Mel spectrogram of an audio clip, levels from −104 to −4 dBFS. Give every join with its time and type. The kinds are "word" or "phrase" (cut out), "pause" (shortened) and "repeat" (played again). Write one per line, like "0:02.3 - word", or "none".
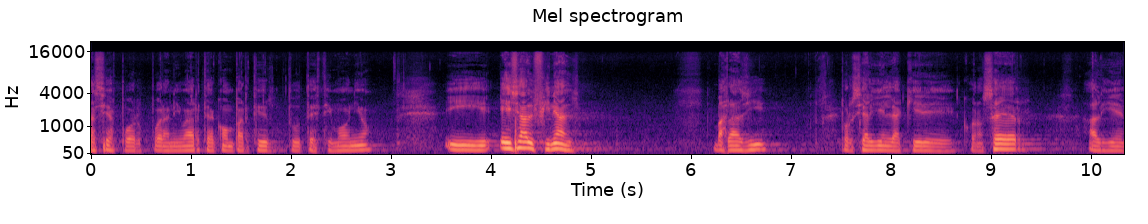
0:06.4 - word
0:07.5 - word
